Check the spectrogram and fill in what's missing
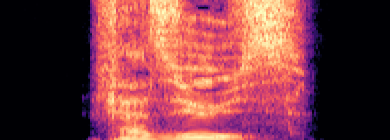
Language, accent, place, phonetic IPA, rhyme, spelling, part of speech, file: German, Germany, Berlin, [fɛɐ̯ˈzyːs], -yːs, versüß, verb, De-versüß.ogg
- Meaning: 1. singular imperative of versüßen 2. first-person singular present of versüßen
